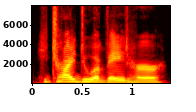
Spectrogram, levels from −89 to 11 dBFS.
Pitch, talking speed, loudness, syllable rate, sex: 170 Hz, 215 wpm, -15 LUFS, 5.4 syllables/s, female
